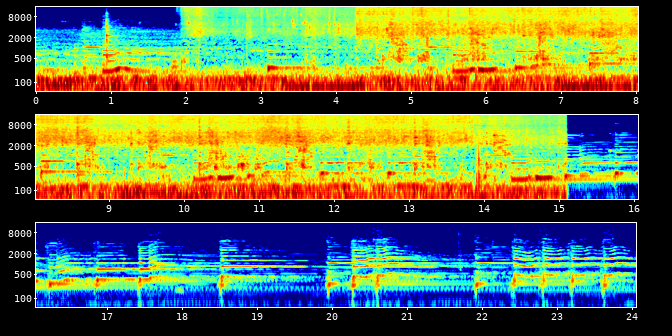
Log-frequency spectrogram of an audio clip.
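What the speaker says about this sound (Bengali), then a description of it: "আলু ভাজার ওই তেলের মধ্যে আমি এঁচড়গুলো ভেজে নেবো" Green jackfruit pieces fry in oil left over from frying potatoes, a steady close sizzle for about fifteen seconds that cuts off abruptly, followed by tonal, melodic music.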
